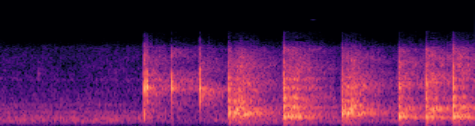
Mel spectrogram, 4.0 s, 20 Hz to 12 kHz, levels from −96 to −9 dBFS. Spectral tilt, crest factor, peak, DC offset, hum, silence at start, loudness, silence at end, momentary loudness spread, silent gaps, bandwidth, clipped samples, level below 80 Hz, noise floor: -9 dB/octave; 24 dB; -6 dBFS; under 0.1%; none; 0 s; -29 LUFS; 0 s; 22 LU; none; 4.8 kHz; under 0.1%; -64 dBFS; -49 dBFS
